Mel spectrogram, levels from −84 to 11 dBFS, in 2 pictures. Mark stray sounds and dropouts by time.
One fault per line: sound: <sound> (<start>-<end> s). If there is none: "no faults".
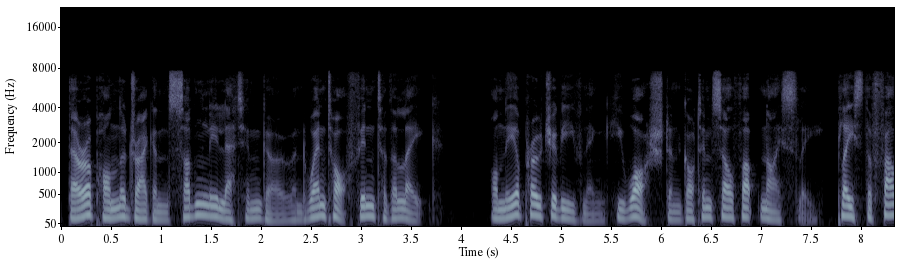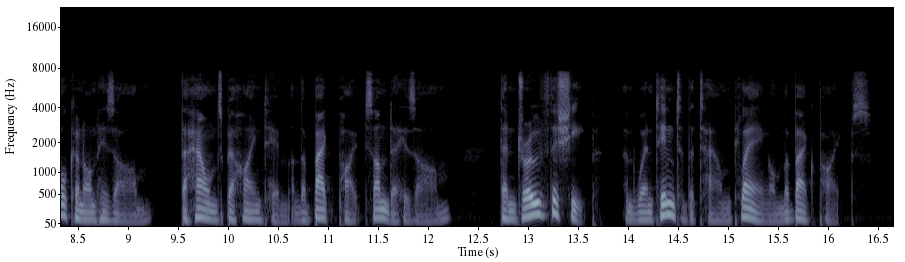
no faults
